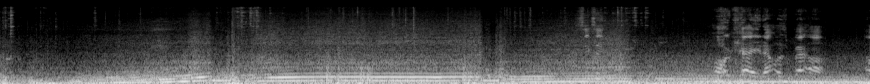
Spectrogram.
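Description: Tuned 360 bhp 1.9 TDI diesel engine of a Mk4 VW Golf, heard from inside the cabin, revving hard through a standing-start 0-60 mph run. The pitch climbs steeply, holds level, then drops at gear changes about five and about six seconds in.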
